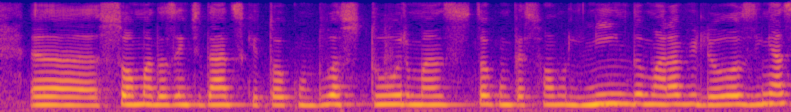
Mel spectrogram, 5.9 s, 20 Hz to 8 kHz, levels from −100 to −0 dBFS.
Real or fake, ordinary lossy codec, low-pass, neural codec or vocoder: real; none; 7.2 kHz; none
